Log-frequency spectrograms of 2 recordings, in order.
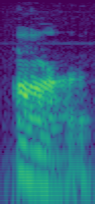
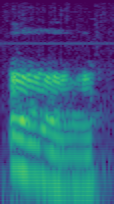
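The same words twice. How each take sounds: First: "R" said as the letter name, opening on a clear "ah" before the r. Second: "er" said as a plain r-colored vowel with no lead-in vowel; er sound. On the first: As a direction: start "R" with an open "ah" vowel, then glide into r. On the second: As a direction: say "er" as one smooth r sound, straight from the start. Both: Shown as a demonstration. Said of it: "Did you hear that little difference in the beginning?".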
